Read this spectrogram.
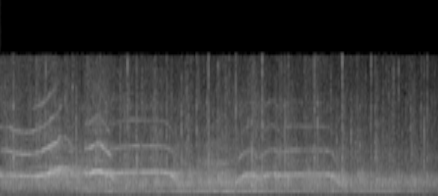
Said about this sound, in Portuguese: Feliz aniversário! oh, aleluia! Vamos lá, aplauda aí! Feliz aniversário, cumprir!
